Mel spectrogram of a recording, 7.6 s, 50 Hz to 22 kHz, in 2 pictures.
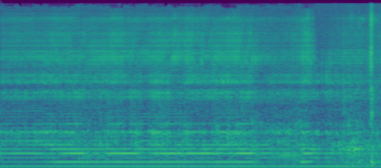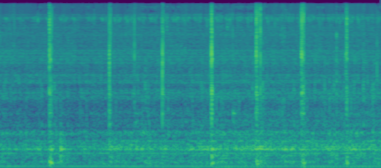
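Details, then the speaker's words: Vintage Pfaff 260 sewing machine motor straining to start at very low speed when the pedal is only tapped: steady electric hum with uneven clicks as it struggles to push the mechanism. "le voici la machine à coudre essayant de démarrer cette roue ici apporte quand nous voulons laisser notre machine tourner très lentement et nous-mêmes"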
